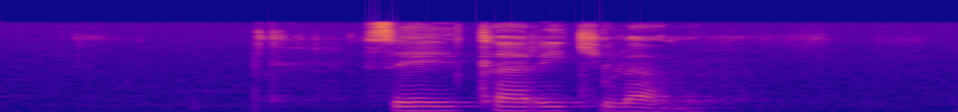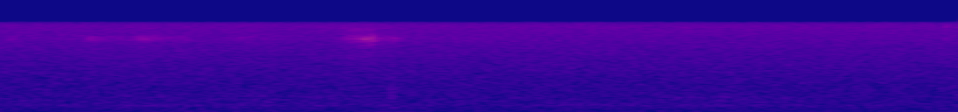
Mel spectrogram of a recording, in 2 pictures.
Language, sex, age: South Ndebele, male, 21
